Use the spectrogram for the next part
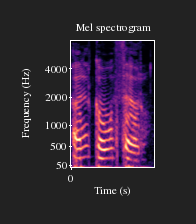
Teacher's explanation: زبان اٹھے گی، اوپر والے 2 دانتوں کے کناروں کو ٹچ کرے گی اس طرح کہ زبان کی نوک باہر نظر آتی رہے گی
